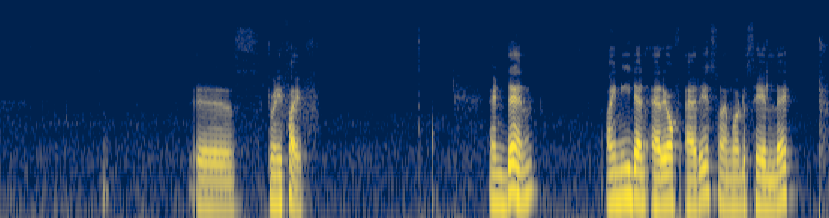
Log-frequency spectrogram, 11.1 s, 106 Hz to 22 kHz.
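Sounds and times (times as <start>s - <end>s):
typing on computer keyboard: 0.2s - 1.9s.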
